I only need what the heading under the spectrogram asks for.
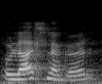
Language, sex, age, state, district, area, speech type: Sindhi, female, 18-30, Maharashtra, Mumbai Suburban, urban, spontaneous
